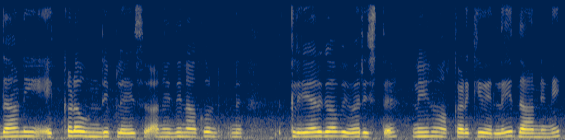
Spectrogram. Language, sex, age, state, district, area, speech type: Telugu, female, 18-30, Telangana, Nizamabad, urban, spontaneous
